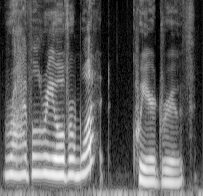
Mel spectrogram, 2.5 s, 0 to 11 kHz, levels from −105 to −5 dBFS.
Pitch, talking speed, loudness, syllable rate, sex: 230 Hz, 120 wpm, -16 LUFS, 4.2 syllables/s, female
